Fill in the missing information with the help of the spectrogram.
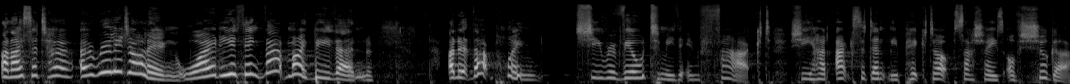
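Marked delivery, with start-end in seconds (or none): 0.8-3.7 smug, knowing tone, high-pitched and loud. Retelling her reply to her daughter, imitating her own smug tone. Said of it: "I put on my smug face".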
